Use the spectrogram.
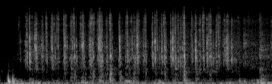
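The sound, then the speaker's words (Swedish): Rapid, continuous typing on a mechanical keyboard, a dense stream of sharp clicky keystrokes, running steadily for a few seconds with no talking. “jag har mekaniskt på. Det låter exakt så här.”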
